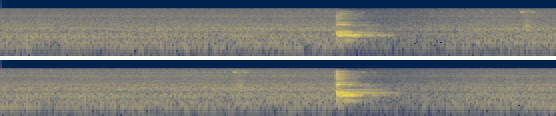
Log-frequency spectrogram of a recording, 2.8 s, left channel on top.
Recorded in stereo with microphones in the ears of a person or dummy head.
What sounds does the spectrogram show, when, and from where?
1.7 s a cowbell: 40° right (ahead or behind), 2.5 m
